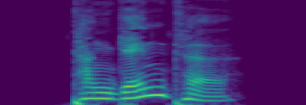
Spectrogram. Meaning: tangent
- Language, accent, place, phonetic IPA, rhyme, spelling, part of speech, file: German, Germany, Berlin, [taŋˈɡɛntə], -ɛntə, Tangente, noun, De-Tangente.ogg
